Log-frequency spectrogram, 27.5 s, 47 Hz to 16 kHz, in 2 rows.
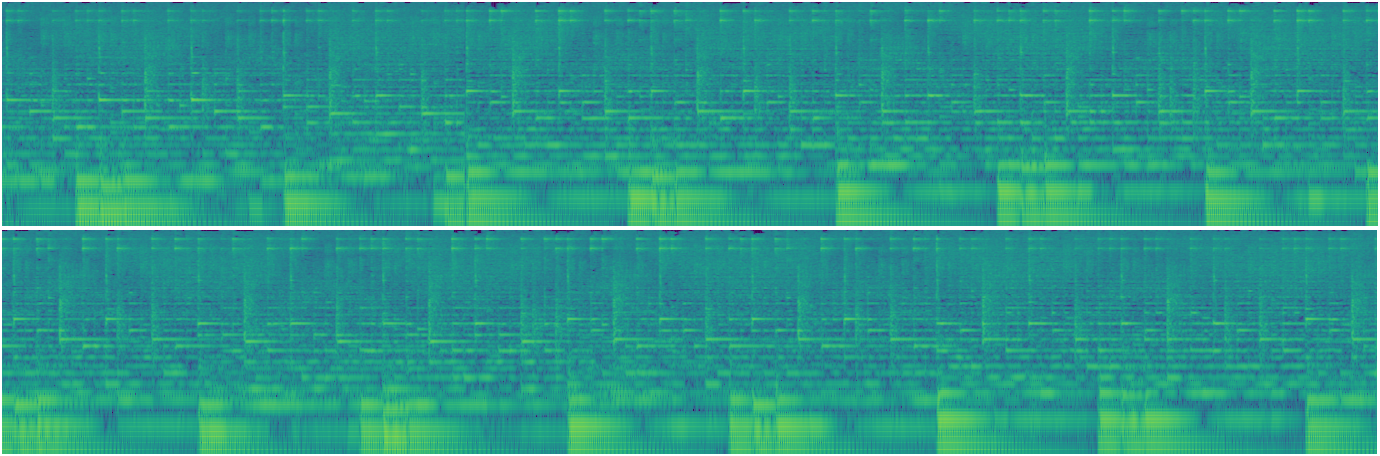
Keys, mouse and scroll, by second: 0.7 click, 1.3 Tab, 1.9 scroll down 1, 2.3-5.0 middle drag, 5.0 scroll up 1, 5.7 Tab, 6.0-8.8 middle drag, 8.8 shift+click, 10.6-11.8 typing, 13.1 click, 13.4 middle click, 13.8 Tab, 14.2 middle click, 15.3 Tab, 15.8 middle click, 16.8-17.5 scroll up 1, 17.5 click, 19.0 shift+click, 19.8 middle click, 21.0 shift+click, 25.3 middle click, 25.9-26.6 scroll down 2, 26.8 shift+click.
